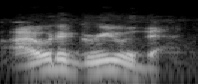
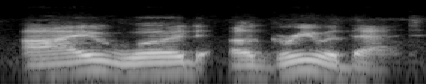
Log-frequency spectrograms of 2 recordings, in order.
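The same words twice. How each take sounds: First: "would" hit hardest, quick; stress on would. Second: Slow, with weight on "I"; "I" stressed, slow and deliberate. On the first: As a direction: push the word "would". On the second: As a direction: lean on "I" to claim the view. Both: Shown as a demonstration. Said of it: "restated with shifted stress".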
